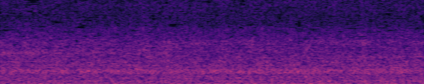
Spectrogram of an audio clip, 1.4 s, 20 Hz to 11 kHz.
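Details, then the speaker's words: 1986 Chevy K30 at idle: constant high hissing whir over the engine; after a wobbling part tore up the belt and was replaced, owner suspects the power steering pump next and plans to replace it, lines, Hydro Boost and master cylinder. "And so I'm thinking the next culprit's got to be the power steering pump. So that's going to be probably one of the future repairs I'm going to do, is changing out the power steering pump, all the lines, and upgrading the Hydro Boost and master cylinder in it."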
